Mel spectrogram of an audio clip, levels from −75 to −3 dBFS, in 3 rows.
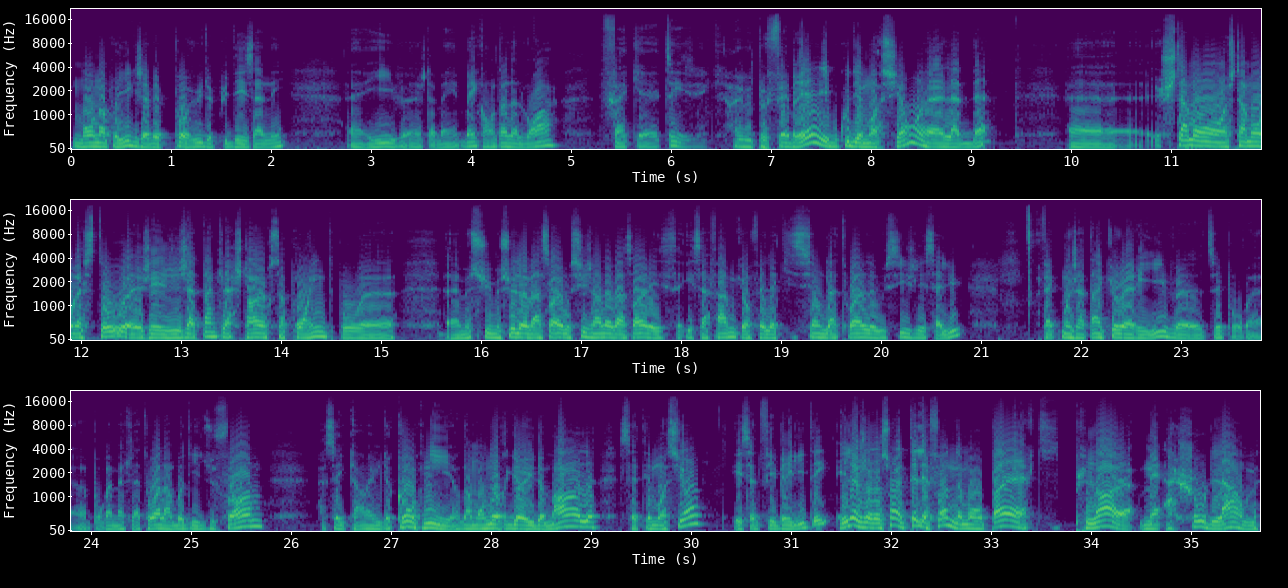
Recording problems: distortion; heavy; 6 dB below the speech

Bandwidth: 18.5 kHz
